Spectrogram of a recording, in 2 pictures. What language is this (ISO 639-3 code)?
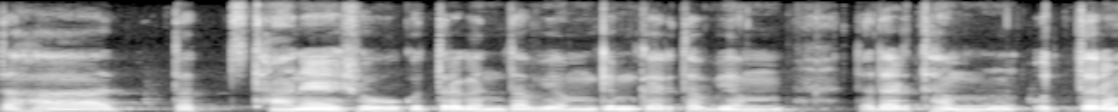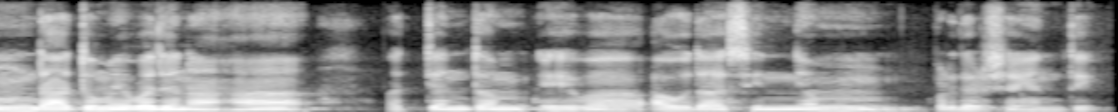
san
